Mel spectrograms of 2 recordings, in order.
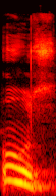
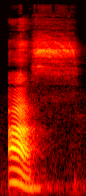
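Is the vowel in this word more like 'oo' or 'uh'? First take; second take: oo; uh. First: The vowel sounds like 'oo', as spelled. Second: The vowel sounds like 'uh', as in 'as'. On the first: The speaker calls it wrong. "itu bukan us" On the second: The speaker calls it right. "itu dibaca as"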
